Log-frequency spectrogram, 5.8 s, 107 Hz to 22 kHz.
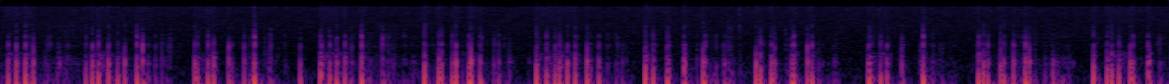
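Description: Long nails scratch the quilted top of a beige, hollow, padded quilted faux leather bag. The result is bursts of dull, low scratching and rubbing, thudding around 74 Hz with almost nothing high, in uneven groups separated by short pauses.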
